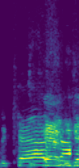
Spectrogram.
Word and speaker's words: DeKalb: Holding it down for Atlanta, DeKalb. I hope I pronounced that right. DeKalb, come on, DeKalb. – I'm sorry, DeKalb.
